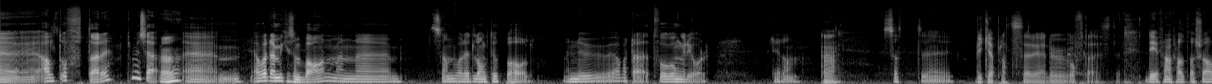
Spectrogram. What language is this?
Swedish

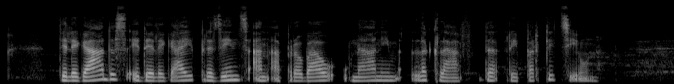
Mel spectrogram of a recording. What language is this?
Romansh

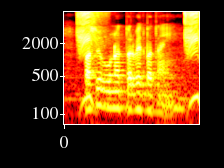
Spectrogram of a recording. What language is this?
Bhojpuri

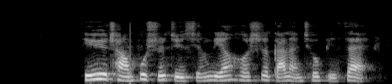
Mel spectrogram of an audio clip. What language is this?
Chinese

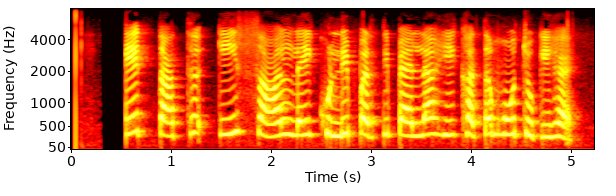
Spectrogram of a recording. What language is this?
Punjabi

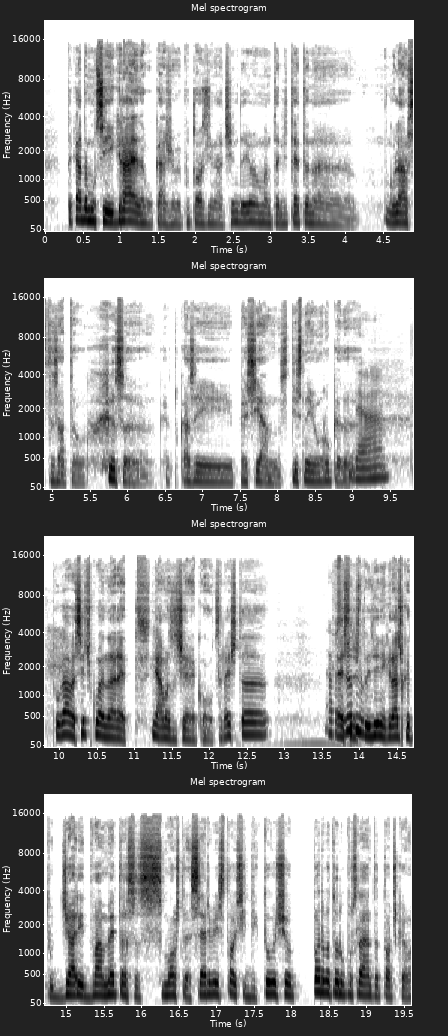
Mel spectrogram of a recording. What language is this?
Bulgarian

